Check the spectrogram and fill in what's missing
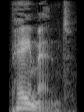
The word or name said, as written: payment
